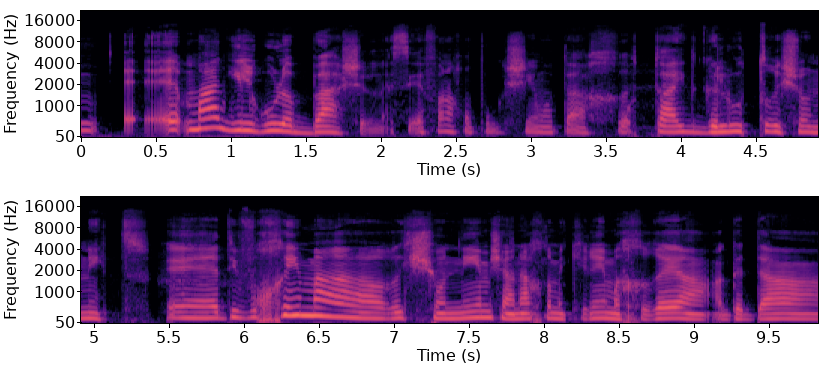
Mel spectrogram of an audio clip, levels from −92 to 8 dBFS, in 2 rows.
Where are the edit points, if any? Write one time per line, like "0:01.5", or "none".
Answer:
0:03.6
